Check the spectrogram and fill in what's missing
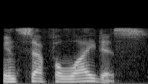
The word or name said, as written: encephalitis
